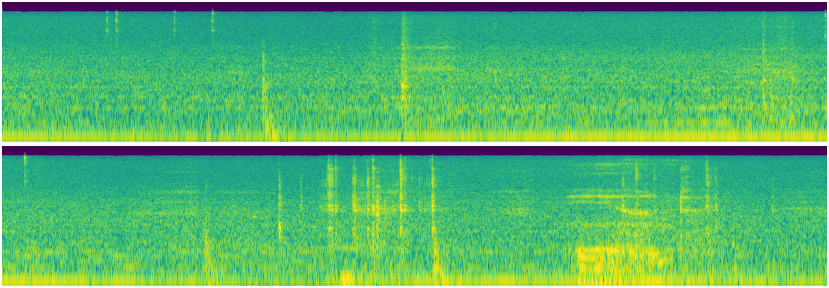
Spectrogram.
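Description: Small metal chips tinkle and click.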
